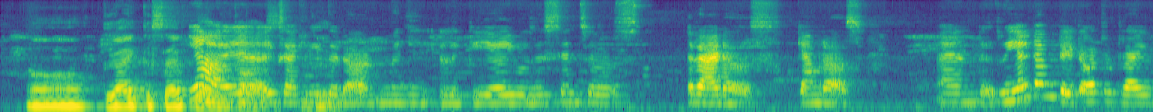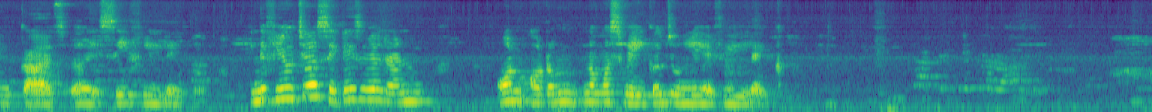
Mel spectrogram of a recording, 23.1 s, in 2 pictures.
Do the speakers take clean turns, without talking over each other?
No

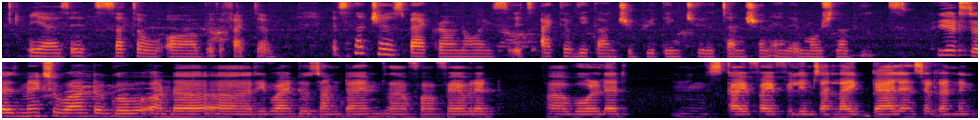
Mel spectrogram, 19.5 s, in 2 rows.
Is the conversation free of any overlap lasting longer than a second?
Yes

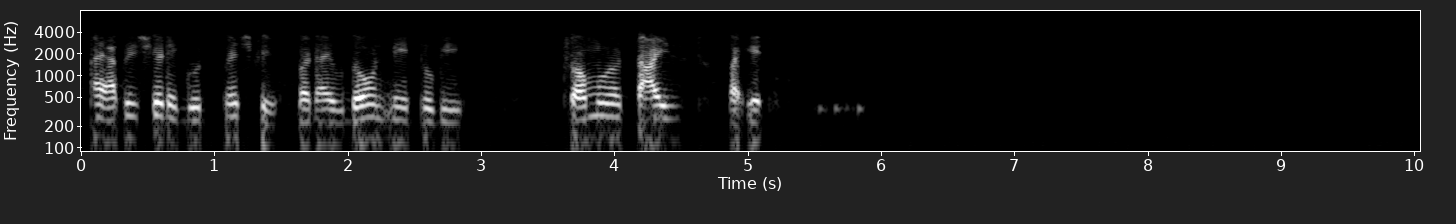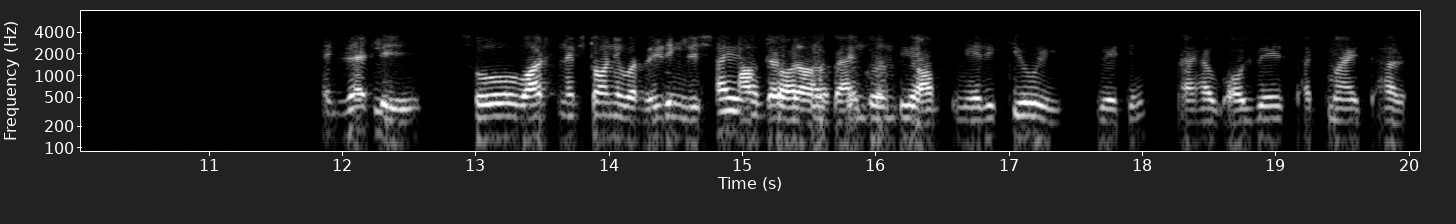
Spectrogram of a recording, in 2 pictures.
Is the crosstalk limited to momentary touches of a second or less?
No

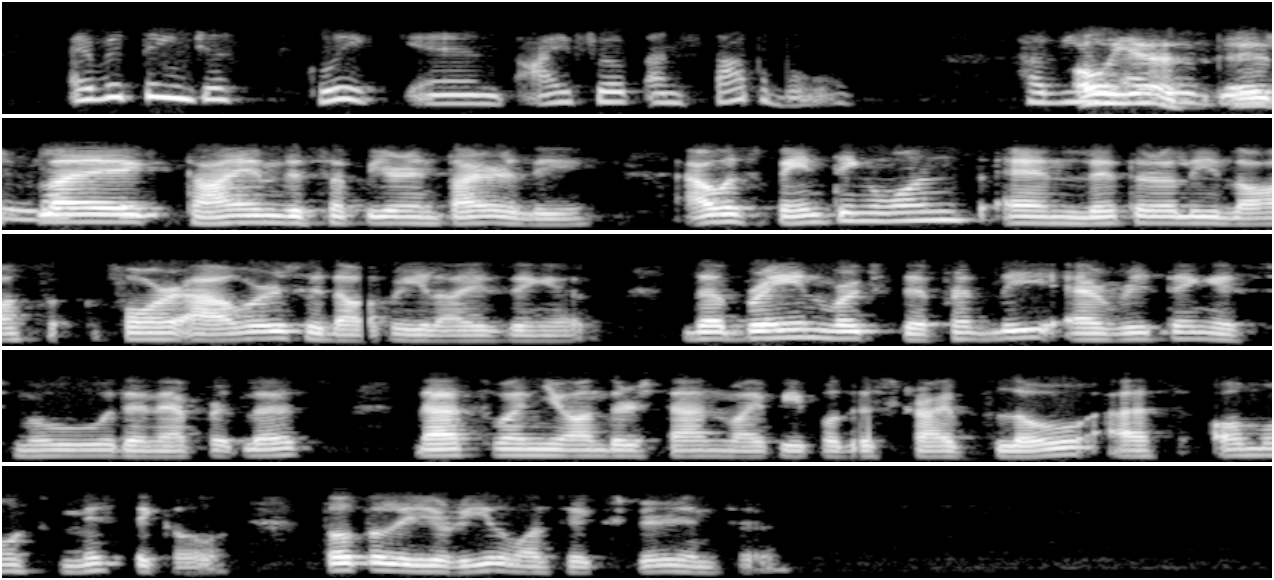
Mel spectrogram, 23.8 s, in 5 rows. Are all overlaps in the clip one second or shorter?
No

